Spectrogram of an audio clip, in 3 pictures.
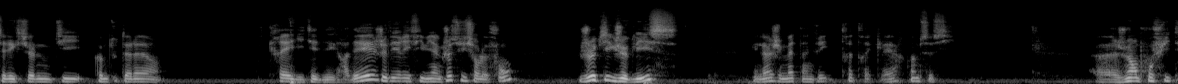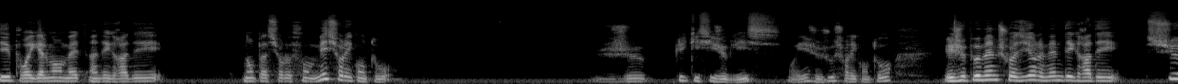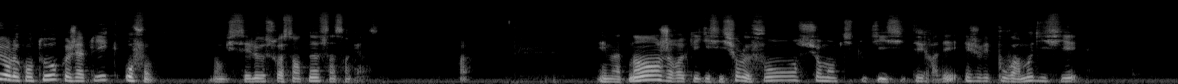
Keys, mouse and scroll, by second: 2.9 click, 5.6-7.2 drag, 8.9 click, 12.3 click, 15.4 click, 18.5-20.1 drag, 21.2-27.4 drag, 29.1 click, 30.7 click, 32.8 click, 33.5 click, 34.4-35.3 drag.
